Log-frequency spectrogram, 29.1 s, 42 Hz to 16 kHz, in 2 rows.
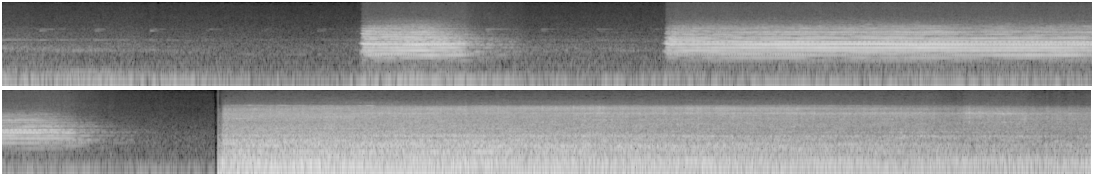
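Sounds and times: locomotive air horn blasts: 4.8s - 6.9s, 8.8s - 16.1s.

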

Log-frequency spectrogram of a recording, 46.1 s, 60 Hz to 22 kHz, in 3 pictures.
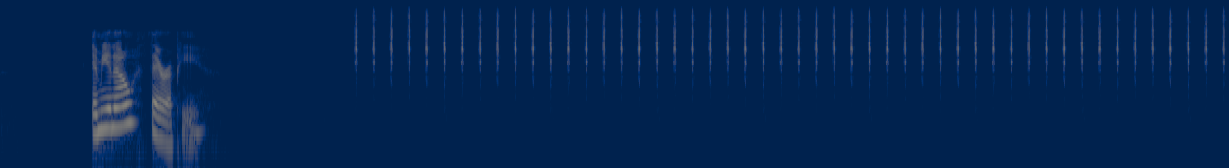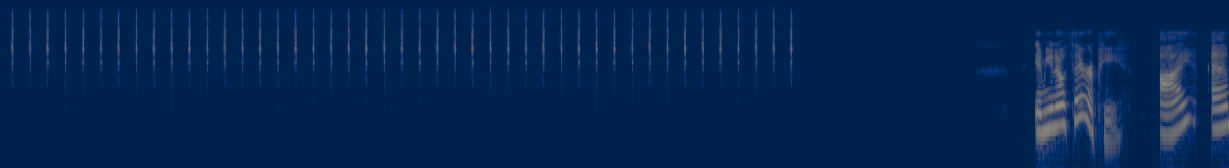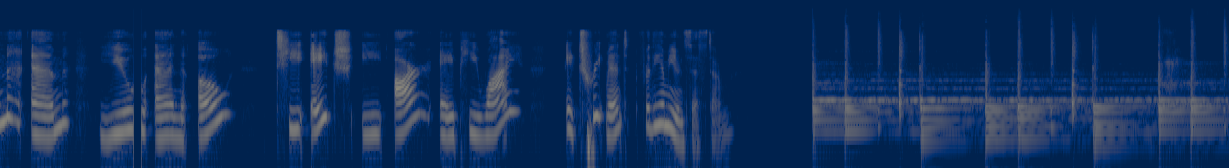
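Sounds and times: clock ticking: 4.4s - 25.3s.

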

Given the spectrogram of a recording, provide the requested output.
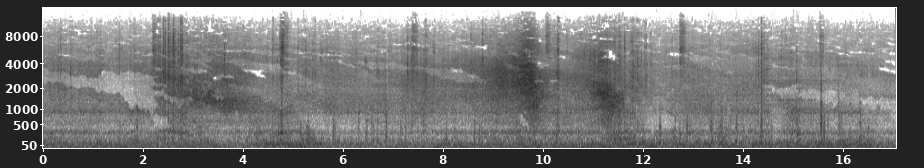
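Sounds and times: wind rumble on microphone: 0.0s - 17.0s.

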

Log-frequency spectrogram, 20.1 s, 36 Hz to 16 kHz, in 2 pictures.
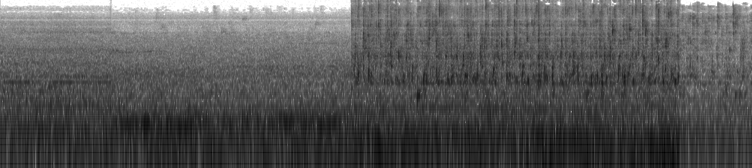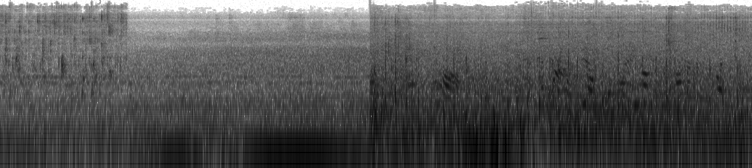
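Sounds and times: water trickling into stone basin: 4.7s - 11.7s.

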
